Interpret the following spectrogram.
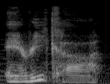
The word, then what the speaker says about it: Erika: Like, it's spelled Erika. Maybe I should present... Like, give a little bit of, like a little bit of flavor on the pronunciation. Erika. Like, roll the R.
